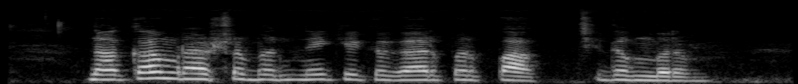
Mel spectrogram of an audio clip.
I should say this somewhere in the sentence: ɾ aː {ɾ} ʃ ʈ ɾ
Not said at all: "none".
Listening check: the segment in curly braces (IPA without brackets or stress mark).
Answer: none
